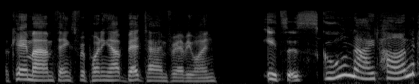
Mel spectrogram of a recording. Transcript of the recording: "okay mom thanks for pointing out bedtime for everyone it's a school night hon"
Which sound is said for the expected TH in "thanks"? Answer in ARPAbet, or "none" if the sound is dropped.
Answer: TH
